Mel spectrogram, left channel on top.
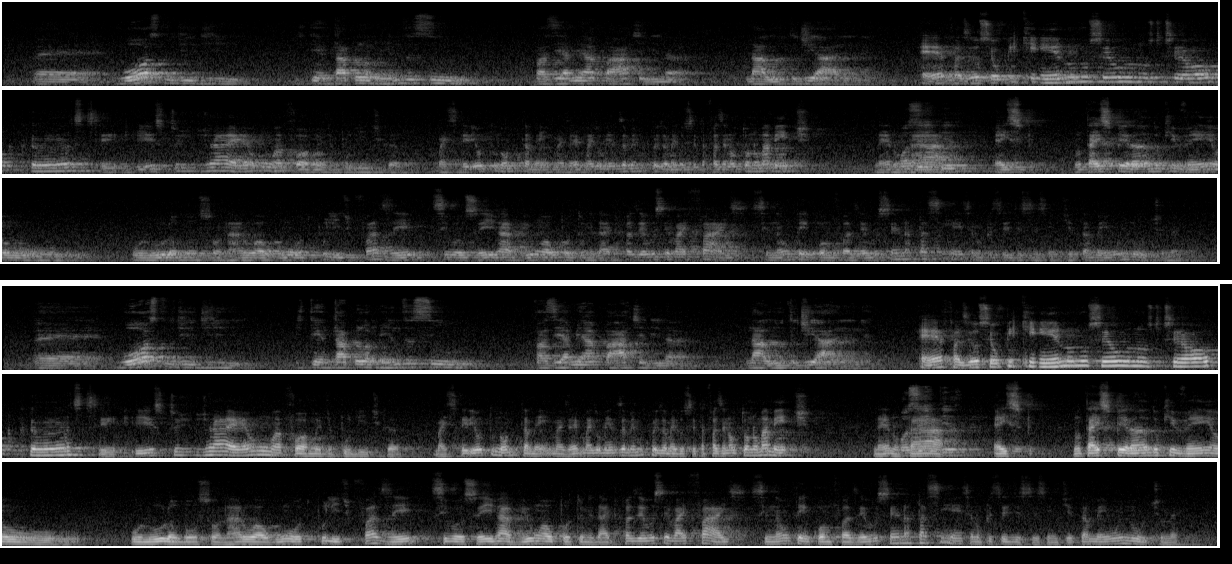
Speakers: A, on the left; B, on the right.
A: é, gosto de, de, de tentar, pelo menos, assim, fazer a minha parte ali na, na luta diária, né?
B: É,
A: Que
B: fazer o seu pequeno no seu, no seu alcance. Isso já é uma forma de política. Mas teria outro nome também, mas é mais ou menos a mesma coisa. Mas você está fazendo autonomamente, né? Não
A: com
B: está
A: certeza.
B: é, esp- não tá esperando que venha o, o Lula, o Bolsonaro ou algum outro político fazer. Se você já viu uma oportunidade de fazer, você vai e faz. Se não tem como fazer, você é na paciência. Não precisa de se sentir também um inútil, né?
